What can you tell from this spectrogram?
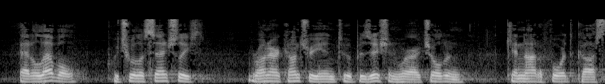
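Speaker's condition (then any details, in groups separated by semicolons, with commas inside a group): No condition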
